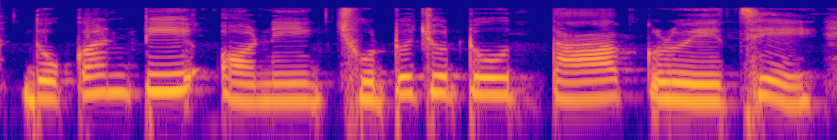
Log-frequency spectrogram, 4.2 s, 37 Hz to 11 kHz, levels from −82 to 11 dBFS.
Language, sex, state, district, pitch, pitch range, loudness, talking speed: Bengali, female, West Bengal, Alipurduar, 210 Hz, 190-245 Hz, -11 LUFS, 85 wpm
